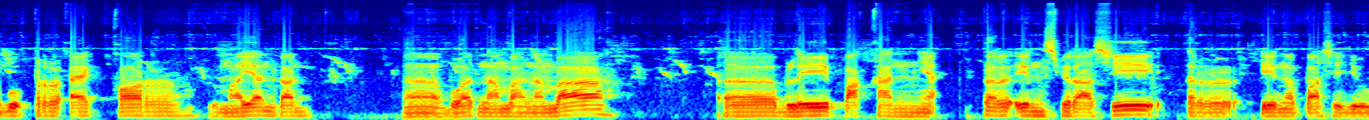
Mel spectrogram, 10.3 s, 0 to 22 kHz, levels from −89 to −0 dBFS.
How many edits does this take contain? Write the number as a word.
one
